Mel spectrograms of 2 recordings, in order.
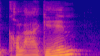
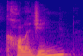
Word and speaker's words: collagen: Pronunciation, Japanese say collagen, but the correct pronunciation is collagen.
